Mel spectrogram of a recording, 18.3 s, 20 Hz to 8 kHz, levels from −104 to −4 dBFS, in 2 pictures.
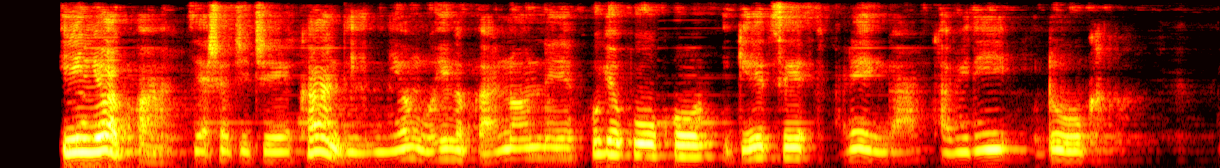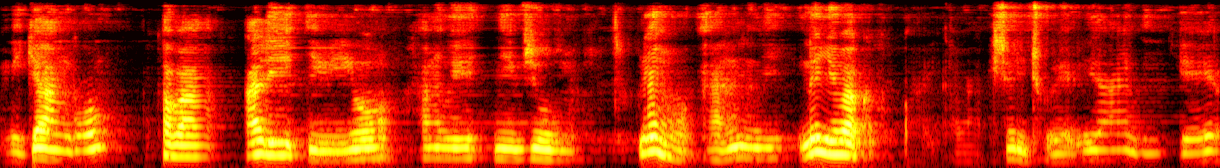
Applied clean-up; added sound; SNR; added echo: neural mask model DeepFilterNet 3.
